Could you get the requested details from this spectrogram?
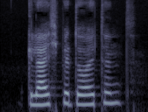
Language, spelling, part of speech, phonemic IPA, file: German, gleichbedeutend, adjective, /ˈɡlaɪ̯çbəˌdɔɪ̯tn̩t/, De-gleichbedeutend.ogg
- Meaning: synonymous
